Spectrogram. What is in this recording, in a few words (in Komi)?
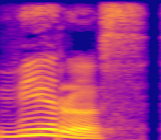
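"верӧс", Komi, female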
